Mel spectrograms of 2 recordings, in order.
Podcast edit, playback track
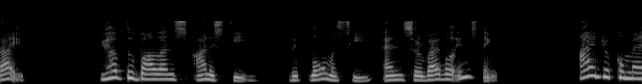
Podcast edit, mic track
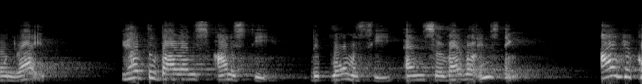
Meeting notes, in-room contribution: none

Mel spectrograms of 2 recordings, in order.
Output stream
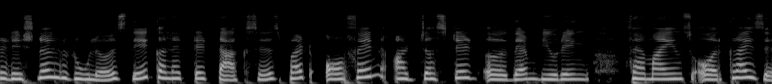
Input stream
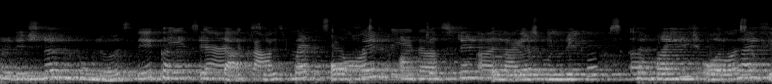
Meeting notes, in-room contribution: present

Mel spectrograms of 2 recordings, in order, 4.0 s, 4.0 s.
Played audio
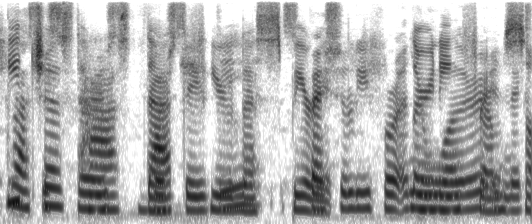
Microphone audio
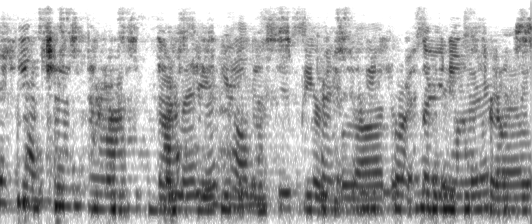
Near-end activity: present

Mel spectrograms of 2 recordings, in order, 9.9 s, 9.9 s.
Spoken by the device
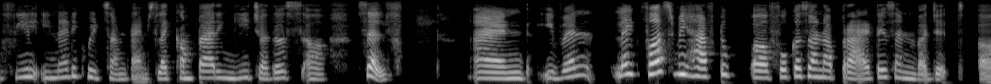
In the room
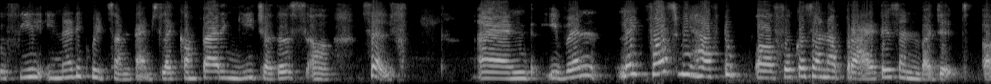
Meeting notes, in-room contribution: none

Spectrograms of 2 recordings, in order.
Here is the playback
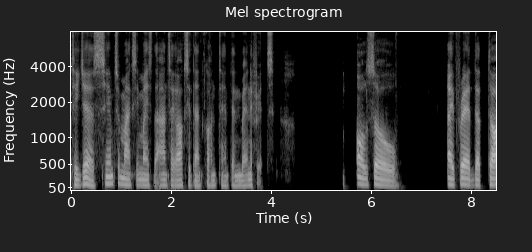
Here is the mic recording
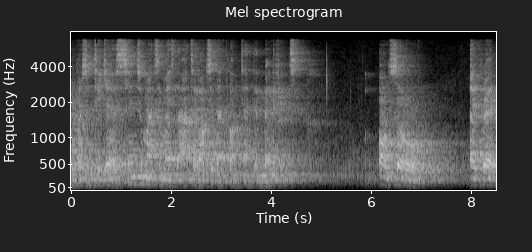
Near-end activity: none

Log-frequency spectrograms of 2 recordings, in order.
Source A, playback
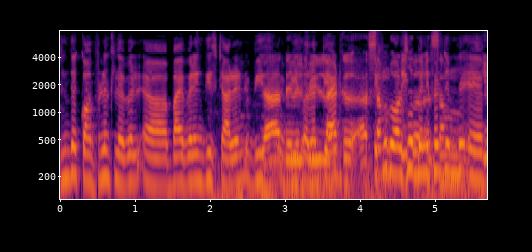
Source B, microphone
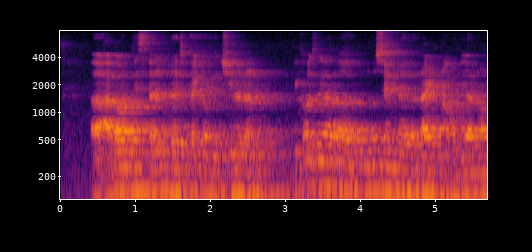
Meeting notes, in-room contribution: present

